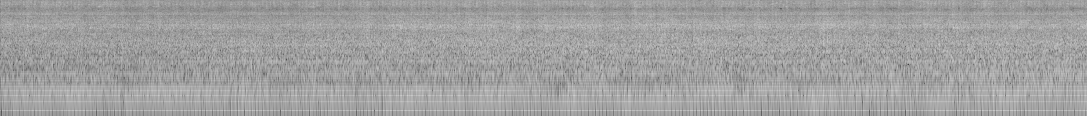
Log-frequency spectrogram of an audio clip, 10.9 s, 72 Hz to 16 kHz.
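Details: Craftsman 22" snowblower that would not start, after repair and reassembly: steady even small-engine drone with quick regular beat, no misses or surging; running healthily.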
